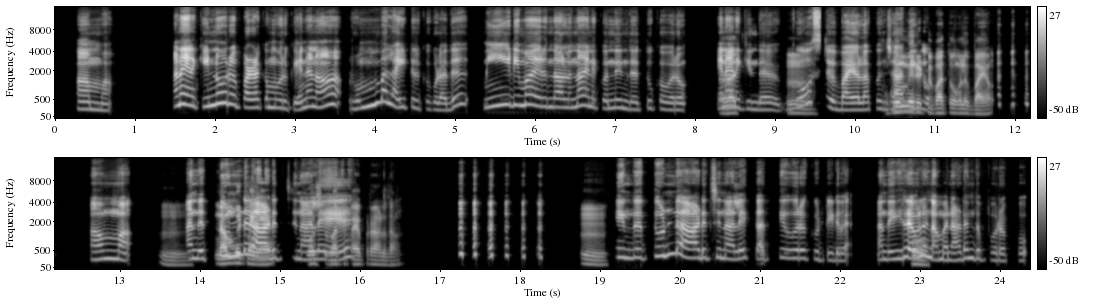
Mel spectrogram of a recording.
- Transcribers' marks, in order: in English: "மீடியமா"; in English: "கோஸ்ட்"; laugh; in English: "கோஸ்ட்"; laugh; laughing while speaking: "அந்த இரவுல நம்ம நடந்து போறப்போ"
- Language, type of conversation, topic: Tamil, podcast, ஒரு நல்ல தூக்கத்துக்கு நீங்கள் என்ன வழிமுறைகள் பின்பற்றுகிறீர்கள்?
